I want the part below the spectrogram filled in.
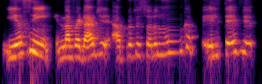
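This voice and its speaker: A Brazilian woman with a Brazilian Portuguese accent, chatting casually as an interview guest, lively and trailing off into restarts. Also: high-pitched, moderate pace.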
